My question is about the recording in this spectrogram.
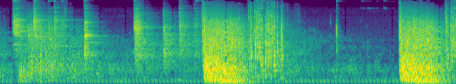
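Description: Two gunshots about two seconds apart, one about two seconds in and one near the end, each with a short echoing tail. Between them come quieter sharp clicks and clatter.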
